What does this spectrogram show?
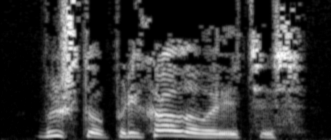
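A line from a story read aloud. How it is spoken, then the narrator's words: Said rather rudely. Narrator (Russian): Женщина сказала довольно грубо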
